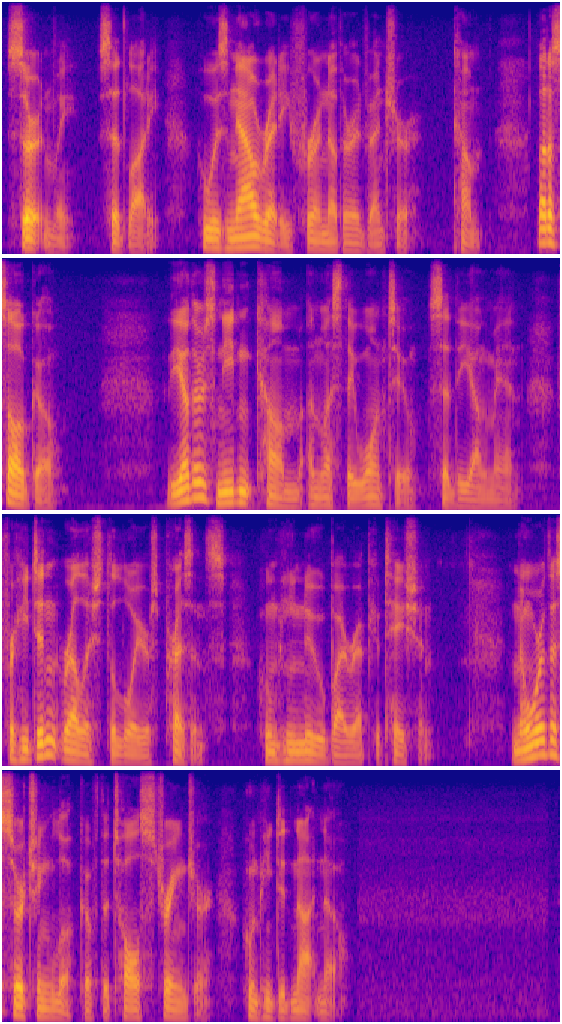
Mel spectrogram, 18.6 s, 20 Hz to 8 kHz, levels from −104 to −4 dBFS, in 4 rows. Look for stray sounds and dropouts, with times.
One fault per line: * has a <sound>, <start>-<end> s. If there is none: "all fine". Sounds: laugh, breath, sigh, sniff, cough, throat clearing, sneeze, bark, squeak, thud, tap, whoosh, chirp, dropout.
all fine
